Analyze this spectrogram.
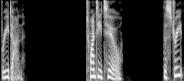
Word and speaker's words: Bredon: One pronounced Bredon.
